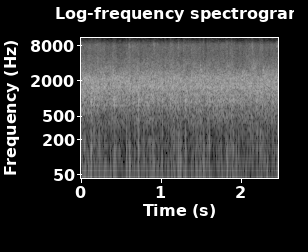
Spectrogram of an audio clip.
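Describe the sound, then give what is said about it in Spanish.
Applause at a radio station as the audience honours the station's director: dense, steady clapping that stays loud and even for the whole stretch, with no voices rising above it. “Luis de Lía, para quien pido un gran aplauso también.”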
